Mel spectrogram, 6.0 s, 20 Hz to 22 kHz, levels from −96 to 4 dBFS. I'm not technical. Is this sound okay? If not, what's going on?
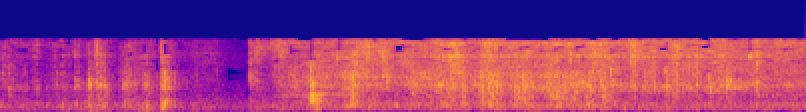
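No. From start to finish the sound is dull and muffled, as if heard through a blanket, because everything above about 5 kHz is missing. What remains has a watery, swirling quality, with blurred sharp edges. The likely cause is heavy MP3 compression. With too little data to work with, the encoder removed the treble entirely and dropped quieter detail that keeps flickering in and out.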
